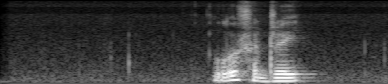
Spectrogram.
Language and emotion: Russian, neutral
